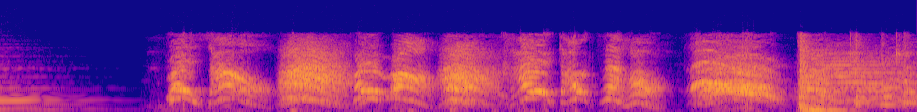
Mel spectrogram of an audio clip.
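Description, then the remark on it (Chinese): Roaring Qin opera singing from the theme music of the film White Deer Plain (Bai Lu Yuan), the most representative music of writer Chen Zhongshi's hometown in Shaanxi: loud, hoarse, full-throated vocal phrases in forceful bursts with brief breaks, following a second of quiet low droning at the start. “这嘶吼的秦腔是陈忠实家乡最具代表性的音乐，也是陈忠实本人最喜欢的音乐形式之一。”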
